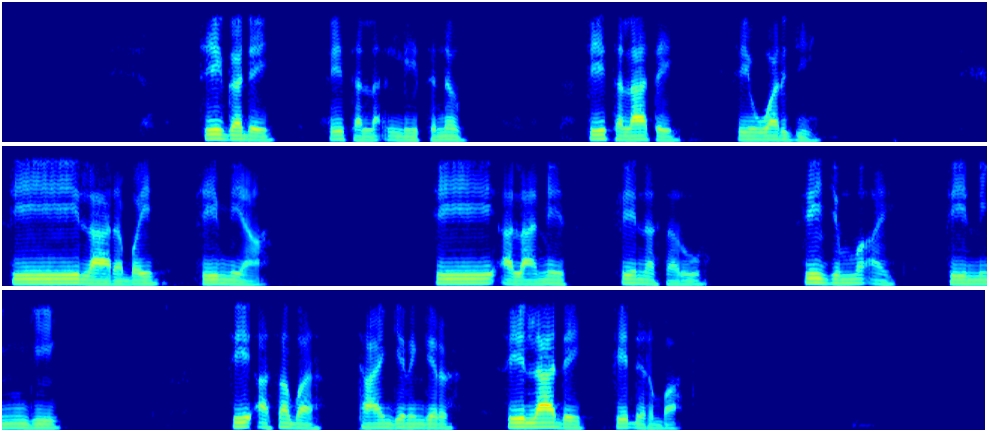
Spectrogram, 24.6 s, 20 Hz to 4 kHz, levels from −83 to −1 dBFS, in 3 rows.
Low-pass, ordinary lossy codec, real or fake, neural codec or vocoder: 3.6 kHz; none; fake; codec, 16 kHz, 4 kbps, FunCodec, trained on LibriTTS, 50 frames a second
